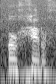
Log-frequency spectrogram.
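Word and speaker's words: طهارة: Kemudian anakku semua, bahwa bersuci ini juga disebut dengan toharoh. Tulisannya taharoh, tapi kita bacanya toharoh.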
